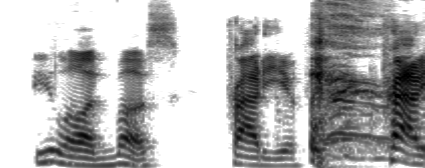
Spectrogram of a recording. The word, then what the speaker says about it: Elon: Please tell me how you pronounce Elon fan cuz I definitely said Elon Musk, right? Ellen, right? Elon Degenerous. I said Ellen, didn't I? You said Ellen. Elon.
